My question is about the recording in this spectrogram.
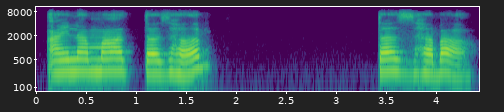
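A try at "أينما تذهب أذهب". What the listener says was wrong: ऐनमा तज़हब, तज़हब ठीक है, तज़हबा नहीं, ऐनमा तज़हब।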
